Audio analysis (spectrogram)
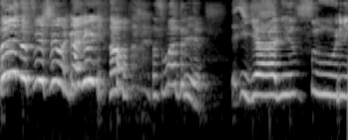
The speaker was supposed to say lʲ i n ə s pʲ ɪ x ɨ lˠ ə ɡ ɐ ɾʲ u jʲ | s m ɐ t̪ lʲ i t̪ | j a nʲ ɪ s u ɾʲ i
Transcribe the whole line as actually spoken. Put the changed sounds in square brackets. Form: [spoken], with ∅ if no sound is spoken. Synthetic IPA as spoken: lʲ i n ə s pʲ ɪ [ʂ] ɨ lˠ ə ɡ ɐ [lʲ] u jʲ | s m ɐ t̪ [ɾʲ] i [∅] | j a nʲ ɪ s u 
